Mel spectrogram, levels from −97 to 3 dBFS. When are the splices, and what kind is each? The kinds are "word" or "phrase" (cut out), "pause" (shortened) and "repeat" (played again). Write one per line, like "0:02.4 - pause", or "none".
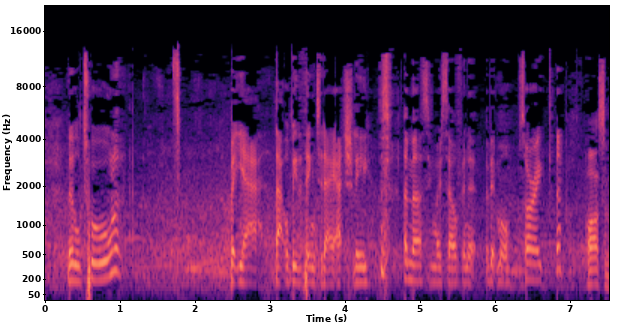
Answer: none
